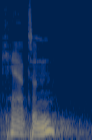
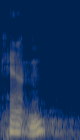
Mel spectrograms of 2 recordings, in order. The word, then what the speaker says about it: Canton: of my hometown, because you don't pronounce it Canton, it's pronounced Canton.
